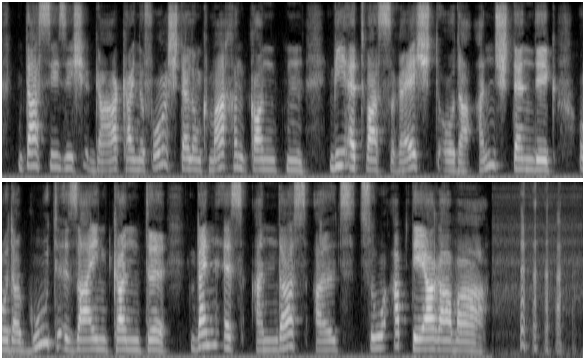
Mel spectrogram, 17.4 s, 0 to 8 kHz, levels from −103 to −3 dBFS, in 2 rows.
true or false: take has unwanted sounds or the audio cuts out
true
